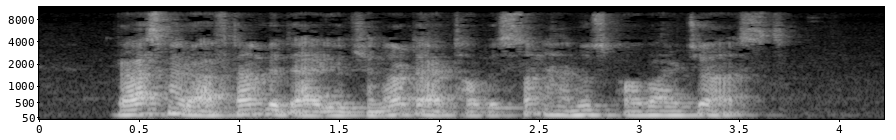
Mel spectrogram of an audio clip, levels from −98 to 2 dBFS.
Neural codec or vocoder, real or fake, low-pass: none; real; 9.9 kHz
